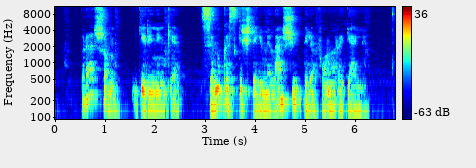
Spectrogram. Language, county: Lithuanian, Kaunas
